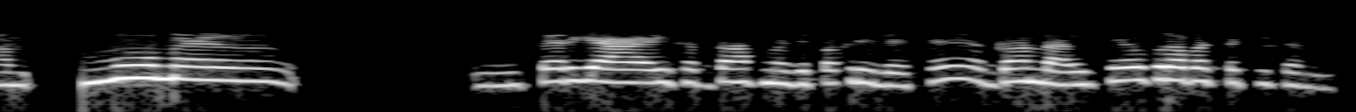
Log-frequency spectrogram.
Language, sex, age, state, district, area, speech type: Maithili, female, 45-60, Bihar, Purnia, urban, conversation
